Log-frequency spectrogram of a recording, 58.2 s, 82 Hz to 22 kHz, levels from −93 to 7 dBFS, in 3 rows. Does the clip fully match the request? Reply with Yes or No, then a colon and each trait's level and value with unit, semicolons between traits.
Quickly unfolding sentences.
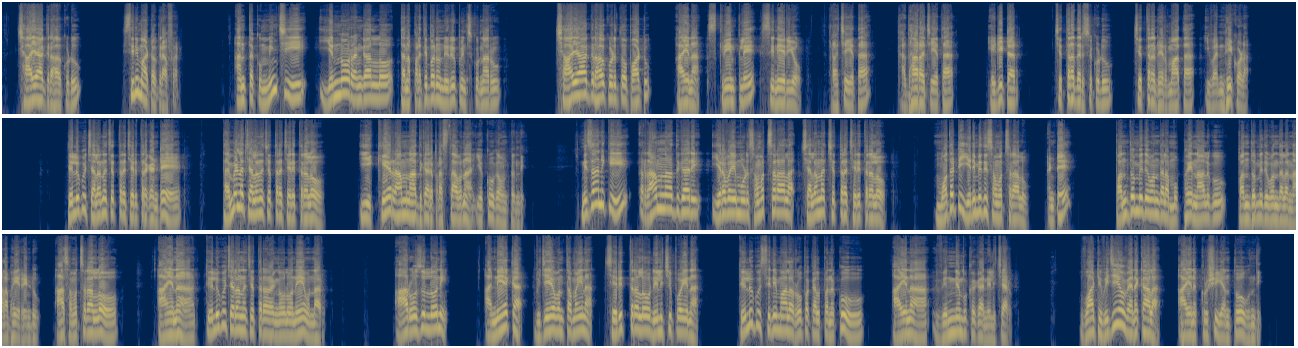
No: average, 85 wpm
